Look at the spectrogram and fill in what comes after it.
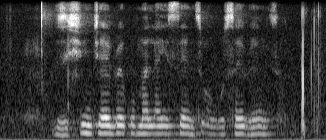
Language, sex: Zulu, female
